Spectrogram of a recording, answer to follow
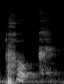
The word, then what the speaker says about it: poke: I'm just going to leave the E on its own because it's a silent E. And in this case, this silent E jumps over that consonant and pokes the letter, the vowel to say his name, O.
